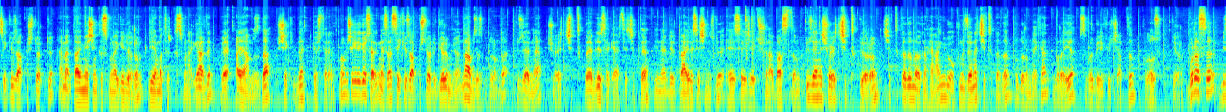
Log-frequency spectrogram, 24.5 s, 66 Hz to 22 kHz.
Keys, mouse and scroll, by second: 1.5 click, 3.1 click, 4.5 click, 5.9 click, 9.2 scroll, 10.1 scroll, 10.2 click, 10.9 click, 13.0 click, 14.7 Escape, 16.2 click, 20.7 click, 21.7 click, 22.8 click, 23.4 click, 23.7 middle click, 23.7 scroll.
